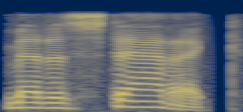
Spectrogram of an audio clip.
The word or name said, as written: metastatic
